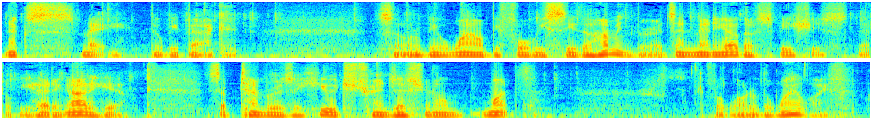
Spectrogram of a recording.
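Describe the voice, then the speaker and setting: A man's voice: sits low, fairly even intonation, moderate pace, a little mellow. A man hosting a talk radio show, chatting in a rambling, casual way with asides and restarts. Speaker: radio host.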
